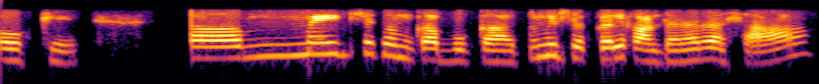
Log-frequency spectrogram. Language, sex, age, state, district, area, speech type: Goan Konkani, female, 18-30, Goa, Bardez, urban, conversation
